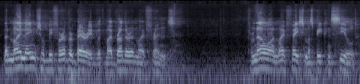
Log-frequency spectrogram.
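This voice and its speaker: An actor playing a resolute, vengeful western lawman, earnest and deliberate, in old radio style. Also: medium pitch, mellow, lightly acted. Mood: solemn resolve. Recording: faint noise of old radio recording.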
